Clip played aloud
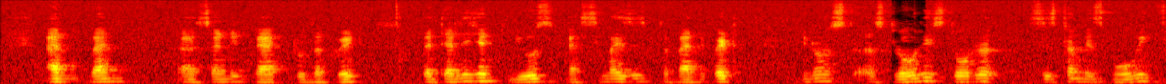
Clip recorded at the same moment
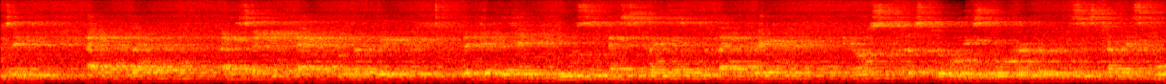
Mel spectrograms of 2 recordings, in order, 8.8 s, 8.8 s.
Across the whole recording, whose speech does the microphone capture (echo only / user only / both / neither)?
echo only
